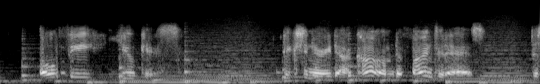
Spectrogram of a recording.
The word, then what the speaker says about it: Ophiuchus: First things first, the headlining constellation causing all the media buzz is pronounced Ophiuchus.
